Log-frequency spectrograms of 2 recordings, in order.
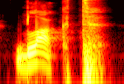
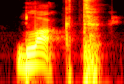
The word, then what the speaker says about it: blocked: termina con e d en este caso esa e d se pronuncia como T blocked blocked en el pasado lo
